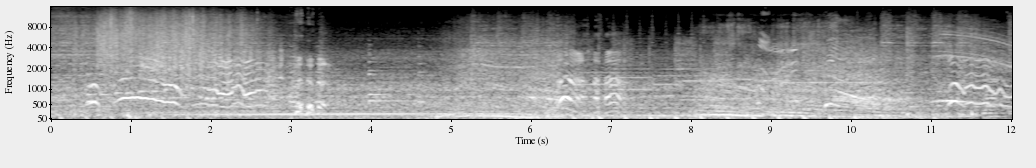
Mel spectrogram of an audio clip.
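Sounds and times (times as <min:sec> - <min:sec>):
cartoon go-kart engine humming: 0:00.0 - 0:12.0
character vocal squeaks: 0:01.4 - 0:03.2
background music: 0:01.6 - 0:12.0.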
